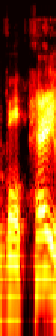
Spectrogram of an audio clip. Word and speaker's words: Volpe: Anthony Volpe, or Volpe as it's actually pronounced, in short.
